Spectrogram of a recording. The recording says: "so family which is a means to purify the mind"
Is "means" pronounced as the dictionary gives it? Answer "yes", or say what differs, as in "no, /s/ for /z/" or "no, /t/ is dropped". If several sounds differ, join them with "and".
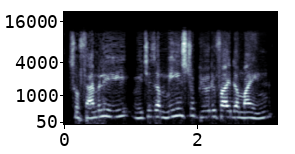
yes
